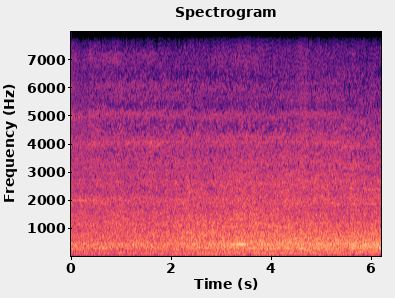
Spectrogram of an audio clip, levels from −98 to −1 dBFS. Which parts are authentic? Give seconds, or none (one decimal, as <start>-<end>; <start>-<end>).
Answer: 0.0-0.7; 2.3-4.2; 5.4-6.2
